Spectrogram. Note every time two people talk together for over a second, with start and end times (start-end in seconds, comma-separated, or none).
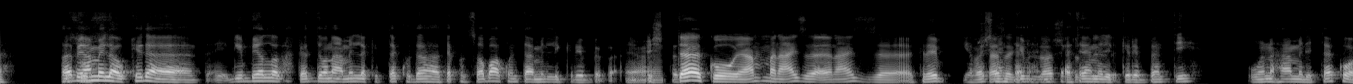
9.6-11.2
